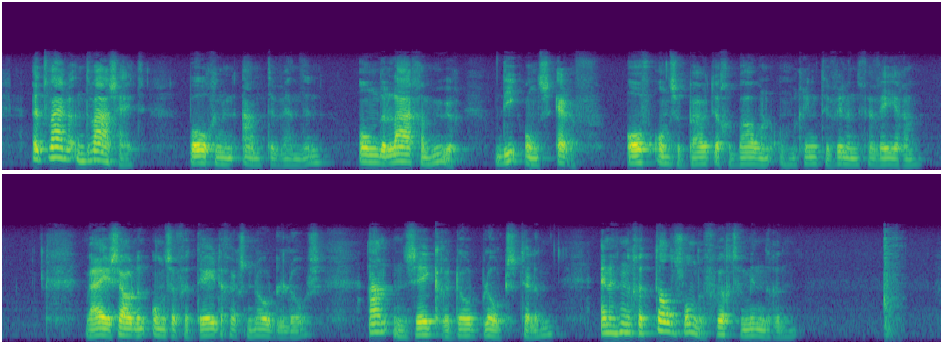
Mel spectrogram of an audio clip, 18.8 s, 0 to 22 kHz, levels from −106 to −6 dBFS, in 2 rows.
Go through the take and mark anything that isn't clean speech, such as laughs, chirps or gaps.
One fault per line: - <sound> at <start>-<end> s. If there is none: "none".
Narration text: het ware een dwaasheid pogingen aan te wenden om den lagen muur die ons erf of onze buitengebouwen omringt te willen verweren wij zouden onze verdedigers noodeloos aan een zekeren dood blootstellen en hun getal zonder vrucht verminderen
- thud at 18.2-18.5 s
